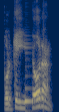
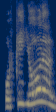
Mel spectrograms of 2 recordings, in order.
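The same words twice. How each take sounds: First: Said in the usual way. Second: High, aching question to weeping friends; pained question. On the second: Retold or imitated. Pablo asking his weeping friends why they cry, pained.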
